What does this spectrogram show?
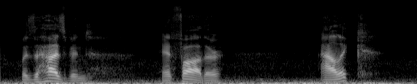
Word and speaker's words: Alex: the husband and father, Alec. Some say Alex. I've heard Alec, even though it's spelled Alex. Murdaugh.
